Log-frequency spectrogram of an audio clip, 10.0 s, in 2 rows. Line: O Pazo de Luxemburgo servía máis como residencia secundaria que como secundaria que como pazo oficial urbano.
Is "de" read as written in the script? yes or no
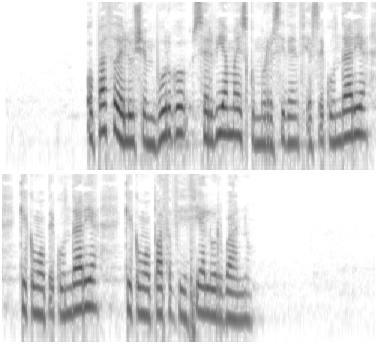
yes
